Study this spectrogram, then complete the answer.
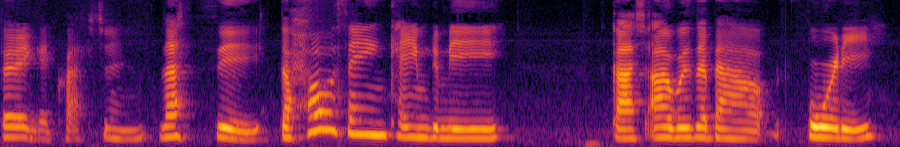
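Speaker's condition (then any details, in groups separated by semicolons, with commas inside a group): Deafness; pretty bad tinnitus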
